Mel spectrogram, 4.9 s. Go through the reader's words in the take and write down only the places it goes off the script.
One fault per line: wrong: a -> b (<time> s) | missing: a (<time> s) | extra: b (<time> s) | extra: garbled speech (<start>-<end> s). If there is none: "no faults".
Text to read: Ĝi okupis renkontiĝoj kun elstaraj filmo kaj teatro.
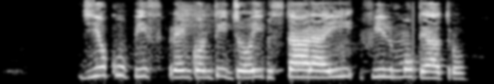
missing: kun (2.5 s)
missing: kaj (4.2 s)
